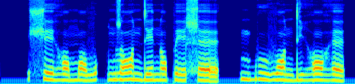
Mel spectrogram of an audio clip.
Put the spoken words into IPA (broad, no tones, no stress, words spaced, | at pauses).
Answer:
ʃeɦɔmɔv | nzɔ ndenɔpe ɬɛ | mbu vɔndi ɦɔɦɛ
